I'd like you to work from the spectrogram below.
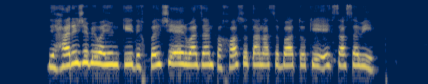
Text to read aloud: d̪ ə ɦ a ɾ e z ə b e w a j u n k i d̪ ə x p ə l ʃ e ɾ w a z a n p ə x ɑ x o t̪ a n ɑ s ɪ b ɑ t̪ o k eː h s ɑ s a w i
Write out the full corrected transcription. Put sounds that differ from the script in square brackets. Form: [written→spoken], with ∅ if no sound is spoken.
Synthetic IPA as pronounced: d̪ ə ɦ a ɾ e [z→ʒ] ə b e w a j u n k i d̪ ə x p ə l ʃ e ɾ w a z a n p ə x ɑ [x→s] o t̪ a n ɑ s ɪ b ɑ t̪ o k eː h s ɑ s a w i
